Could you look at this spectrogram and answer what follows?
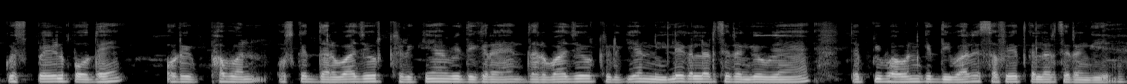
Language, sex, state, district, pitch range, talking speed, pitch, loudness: Hindi, male, Bihar, Saran, 115-130 Hz, 170 wpm, 120 Hz, -21 LUFS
